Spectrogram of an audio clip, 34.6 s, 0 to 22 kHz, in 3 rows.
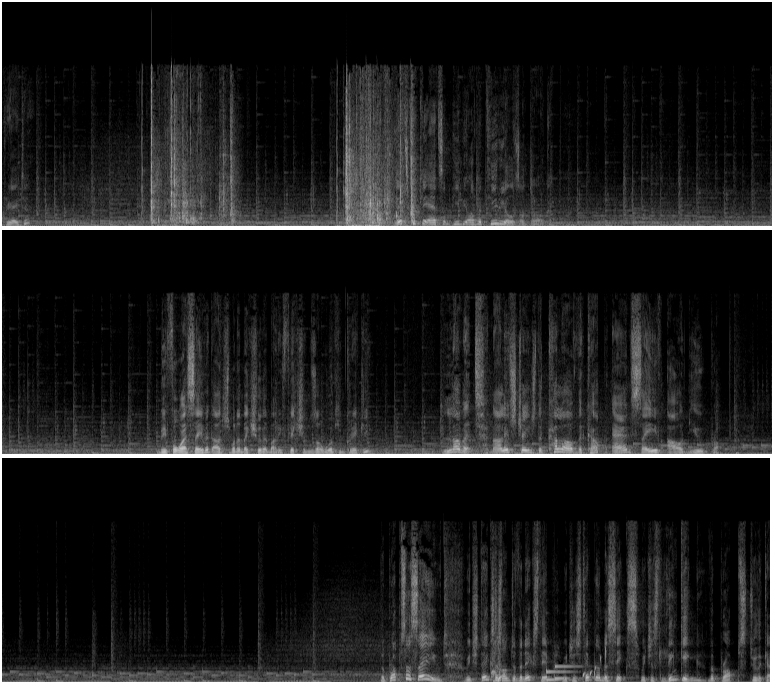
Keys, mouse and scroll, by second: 3.4-5.7 typing, 3.6 Right, 3.7 Right, 3.8 Right, 4.3 Right, 5.7 right click, 6.9 typing, 7.2 Return, 12.2 c, 14.9 c, 15.1 x, 15.2 x, 22.2-25.5 typing, 25.5 Escape, 26.6-29.6 typing.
